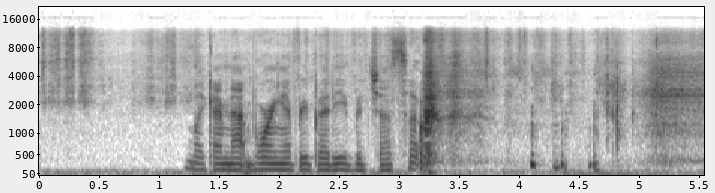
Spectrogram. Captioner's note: laughs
